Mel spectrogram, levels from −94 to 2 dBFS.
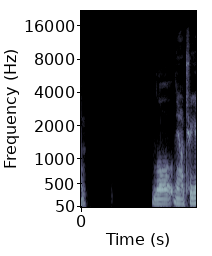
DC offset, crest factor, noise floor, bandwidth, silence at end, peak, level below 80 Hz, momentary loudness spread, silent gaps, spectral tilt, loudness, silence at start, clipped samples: under 0.1%; 18 dB; -89 dBFS; 14.5 kHz; 0 s; -18 dBFS; -64 dBFS; 14 LU; 0.78-1.35 s; -6.5 dB/octave; -34 LUFS; 0 s; under 0.1%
